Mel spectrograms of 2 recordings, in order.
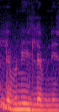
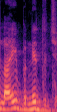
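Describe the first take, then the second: First: The first syllable has the vowel of 'lay'. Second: The first syllable has the vowel of 'lie'. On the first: "इसलिए सुविधा के लिए लेबनीज लेबनीज लोग बोलते हैं।" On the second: "सही pronunciation है लाइबनिज"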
